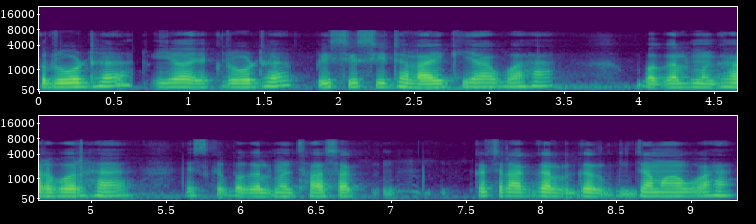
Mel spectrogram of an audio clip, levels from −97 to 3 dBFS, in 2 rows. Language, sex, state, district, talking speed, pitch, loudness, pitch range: Maithili, male, Bihar, Supaul, 175 wpm, 145 Hz, -26 LUFS, 135-155 Hz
